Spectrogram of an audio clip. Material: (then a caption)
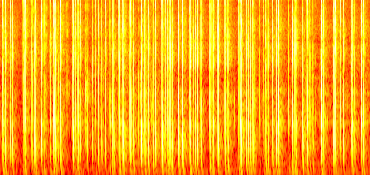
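Glass. Long purple nails tap rapidly and aggressively on the glossy glass screen of a smartphone lying flat. The result is a dense stream of sharp, dry clicks with a bright, mid-pitched snap. The clicks come in uneven bursts and die away at once.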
